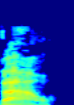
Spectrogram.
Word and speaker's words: bow: What about cough and bow? Cough sounds like off with a short O. Bow rhymes with cow, a diff thong sound, and a sounds like marorrow.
